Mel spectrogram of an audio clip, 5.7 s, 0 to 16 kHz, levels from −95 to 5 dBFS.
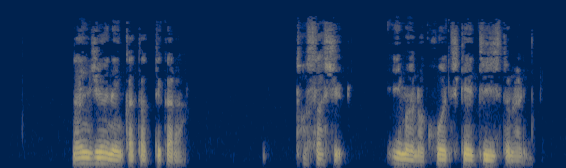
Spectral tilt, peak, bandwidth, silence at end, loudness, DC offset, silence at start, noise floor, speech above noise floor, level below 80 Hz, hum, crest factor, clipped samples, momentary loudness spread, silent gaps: -5 dB/octave; -12 dBFS; 10.5 kHz; 0.4 s; -30 LUFS; under 0.1%; 0.75 s; -86 dBFS; 57 dB; -66 dBFS; none; 18 dB; under 0.1%; 13 LU; none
